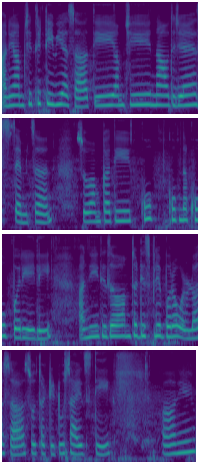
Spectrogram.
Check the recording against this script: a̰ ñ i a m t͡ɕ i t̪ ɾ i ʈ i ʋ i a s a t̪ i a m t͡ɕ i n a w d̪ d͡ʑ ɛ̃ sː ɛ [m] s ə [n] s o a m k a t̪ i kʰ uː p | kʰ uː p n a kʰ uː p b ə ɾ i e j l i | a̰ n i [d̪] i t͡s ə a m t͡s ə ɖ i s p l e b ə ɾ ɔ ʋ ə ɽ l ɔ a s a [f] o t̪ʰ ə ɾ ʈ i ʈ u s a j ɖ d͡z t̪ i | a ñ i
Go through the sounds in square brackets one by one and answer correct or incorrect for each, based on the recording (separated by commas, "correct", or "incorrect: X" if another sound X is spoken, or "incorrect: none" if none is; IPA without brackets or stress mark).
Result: correct, correct, incorrect: t̪, incorrect: s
